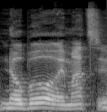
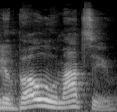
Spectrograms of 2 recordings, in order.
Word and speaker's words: Nobuo Uematsu: Nobuo Uematsu. Nobuo Uematsu is on it. Nobuo Uematsu. Don't give me that look. Nobuo Uematsu.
